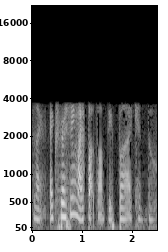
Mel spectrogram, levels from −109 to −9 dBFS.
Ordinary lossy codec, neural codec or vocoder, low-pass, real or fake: AAC, 16 kbps; codec, 16 kHz, about 1 kbps, DyCAST, with the encoder's durations; 3.6 kHz; fake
